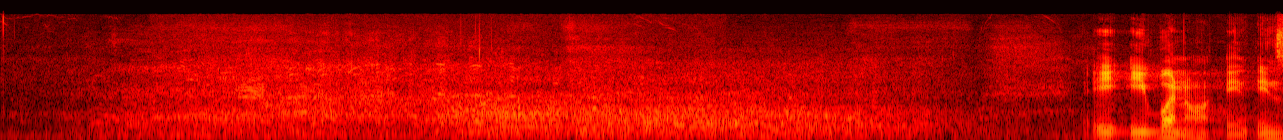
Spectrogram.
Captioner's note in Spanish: Risas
